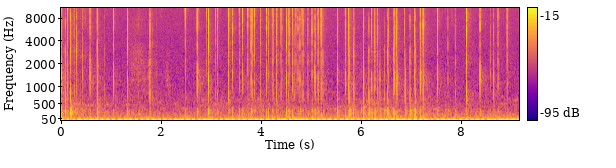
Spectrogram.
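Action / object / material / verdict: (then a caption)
tap / smartphone with glass screen and metal frame / glass / none. Long blue nails tap and scratch fast on the glass screen of a smartphone with a metal frame, lying flat on a wooden table. It makes a dense, uneven stream of sharp, bright clicks and short scrapes over a steady low rumble. Each tap dies away almost instantly.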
